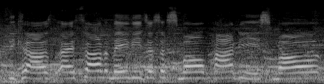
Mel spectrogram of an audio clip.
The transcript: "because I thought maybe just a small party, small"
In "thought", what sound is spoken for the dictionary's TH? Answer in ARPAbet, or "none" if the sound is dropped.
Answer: F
